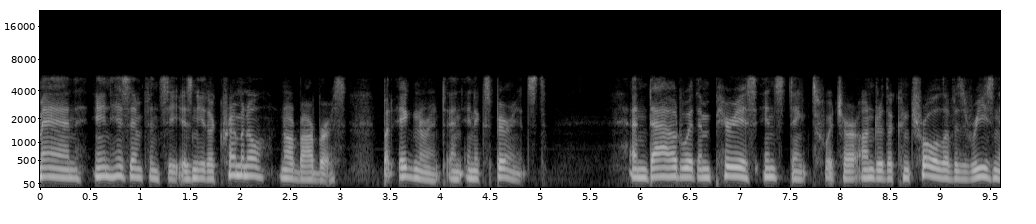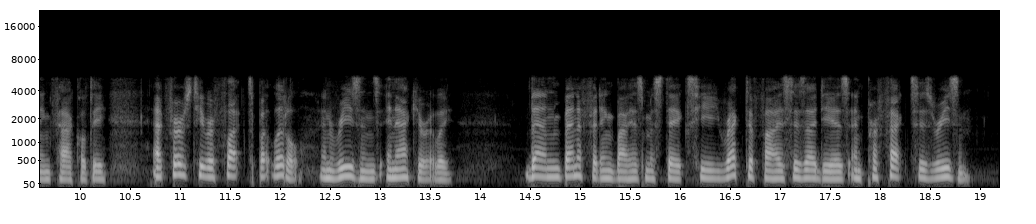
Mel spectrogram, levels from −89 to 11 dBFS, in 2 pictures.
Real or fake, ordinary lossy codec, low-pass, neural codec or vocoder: real; Opus, 24 kbps; 5.4 kHz; none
